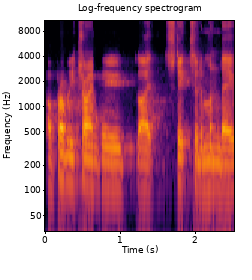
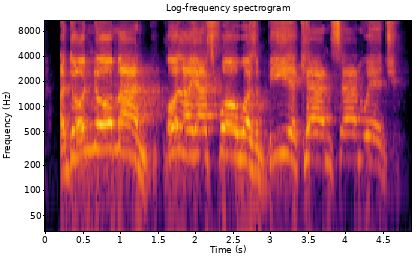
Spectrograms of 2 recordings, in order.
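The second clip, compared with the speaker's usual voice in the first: put-on Jamaican accent, very high, very loud, drawn out; 8 dB louder than usual. Retelling a man's answer about his beer can sandwich, imitating a Jamaican accent. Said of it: "I do a really good Jamaican".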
